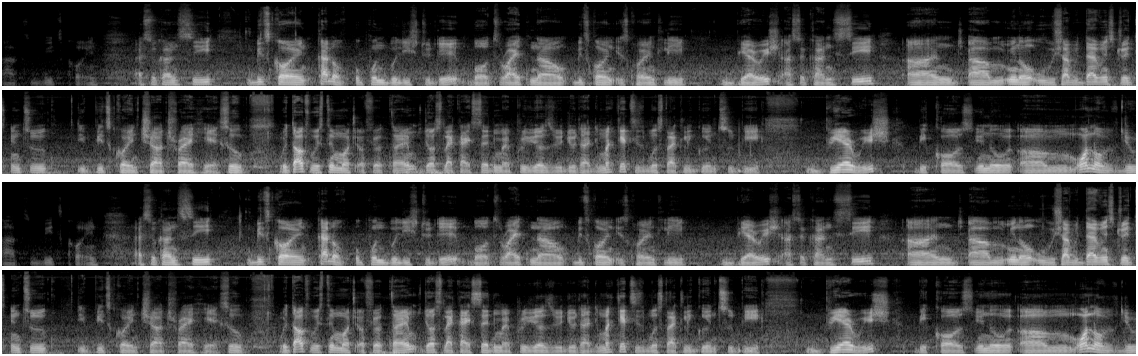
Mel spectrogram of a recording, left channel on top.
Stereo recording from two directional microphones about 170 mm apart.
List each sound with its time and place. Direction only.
1.4 s speech: 30° right (ahead or behind)
2.5 s speech: centre (ahead or behind)
10.5 s speech: 10° right (ahead or behind)
12.0 s speech: 5° left (ahead or behind)
12.4 s speech: 15° left (ahead or behind)
14.1 s speech: 10° left (ahead or behind)
14.8 s speech: 5° right (ahead or behind)
15.5 s speech: 5° right (ahead or behind)
16.3 s speech: 5° left (ahead or behind)
19.5 s speech: 5° left (ahead or behind)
